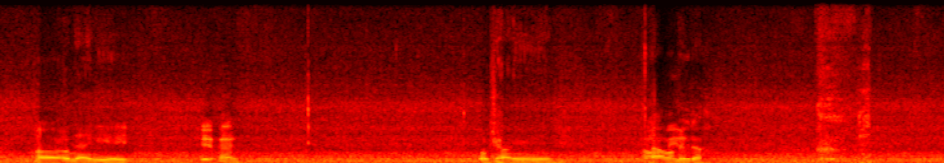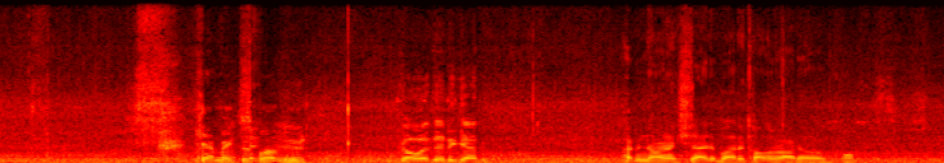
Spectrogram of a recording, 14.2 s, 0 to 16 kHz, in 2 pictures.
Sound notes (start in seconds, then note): 5.2 laughs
